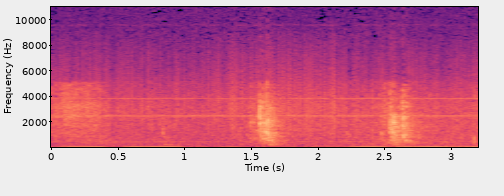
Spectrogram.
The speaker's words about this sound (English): Behind it, I can hear the click of typewriter keys.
